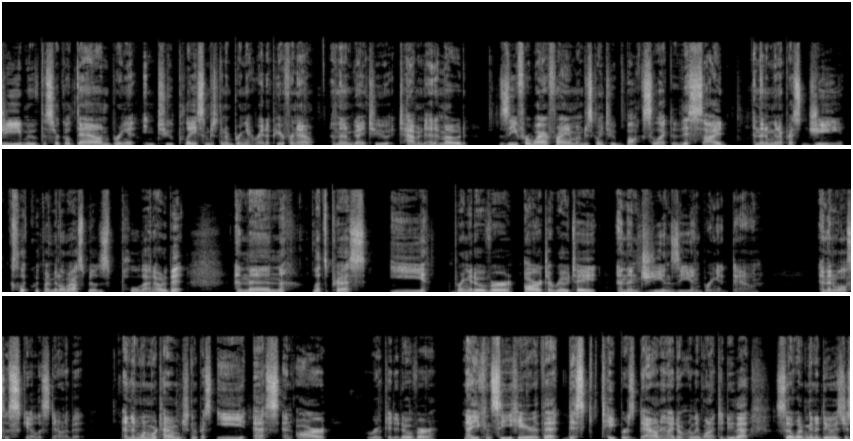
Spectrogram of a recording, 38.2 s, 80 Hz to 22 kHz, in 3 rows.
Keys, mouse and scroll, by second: 1.8 scroll up 1, 2.1 s, 3.7 shift+middle click, 3.9 shift+scroll up 3, 4.5 s, 5.0 shift+middle click, 5.8 Tab, 10.9 shift+middle click, 10.9 KP_3, 11.0 shift+middle click, 11.8 g, 16.5-18.3 shift+middle drag, 18.3 e, 27.0 shift+middle click, 27.1 shift+scroll up 1, 27.5 e, 31.3 scroll down 2, 31.3 Tab, 31.6 middle click, 32.5 Tab, 32.9 shift+middle click, 33.2 scroll up 1, 33.7 scroll down 1, 35.7-38.2 shift+middle drag.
